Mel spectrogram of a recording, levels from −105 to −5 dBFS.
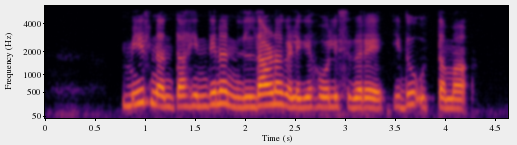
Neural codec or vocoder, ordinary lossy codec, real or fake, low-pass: none; none; real; 5.4 kHz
